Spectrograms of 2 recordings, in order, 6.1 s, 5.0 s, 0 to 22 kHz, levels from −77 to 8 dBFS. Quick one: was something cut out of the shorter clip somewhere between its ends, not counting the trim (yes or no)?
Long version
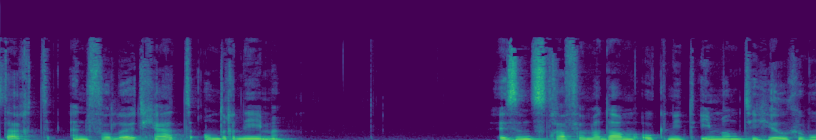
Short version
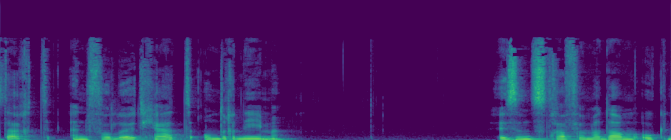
no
